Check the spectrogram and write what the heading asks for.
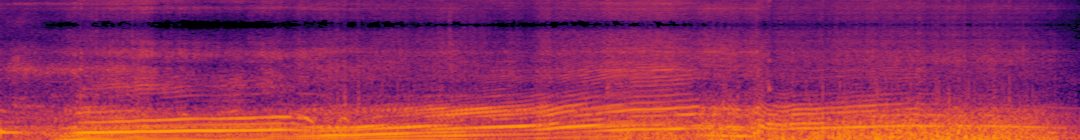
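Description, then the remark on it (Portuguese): A Porsche sports car engine, owned by dentist Luís Teixeira, revs and accelerates through rising gear changes, loud, its pitch climbing repeatedly in a steady powerful roar for several seconds with no voices. “Nos tempos livres, Luís Teixeira alvia o stress da medicina dentária no seu Porsche.”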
